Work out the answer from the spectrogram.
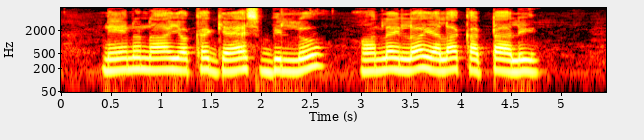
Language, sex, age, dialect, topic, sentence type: Telugu, male, 18-24, Utterandhra, banking, question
